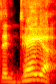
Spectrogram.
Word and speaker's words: Zendaya: Everyone's like, it's Zendaya. I'm like, it looks like it rhymes with Maya.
